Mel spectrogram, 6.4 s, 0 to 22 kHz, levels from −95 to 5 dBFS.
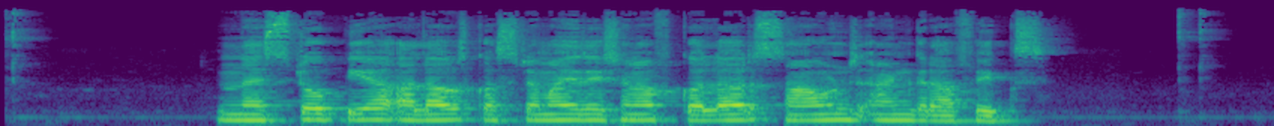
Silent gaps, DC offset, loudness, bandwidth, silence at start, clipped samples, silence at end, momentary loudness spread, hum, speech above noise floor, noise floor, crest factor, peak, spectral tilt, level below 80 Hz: none; under 0.1%; -19 LUFS; 16.5 kHz; 0.05 s; under 0.1%; 1.15 s; 6 LU; none; 45 dB; -63 dBFS; 16 dB; -4 dBFS; -5 dB/octave; -54 dBFS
